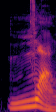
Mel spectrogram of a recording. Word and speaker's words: MUA: It's a released MUA, its first product, or mwah, like you said, is the correct pronunciation.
